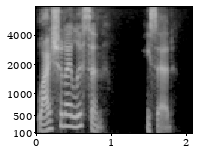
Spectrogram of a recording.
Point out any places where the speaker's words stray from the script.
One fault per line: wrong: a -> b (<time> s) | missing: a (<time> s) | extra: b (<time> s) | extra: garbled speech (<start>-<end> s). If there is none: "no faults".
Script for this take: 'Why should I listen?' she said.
wrong: she -> he (1.4 s)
